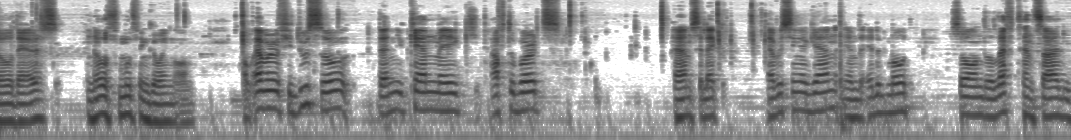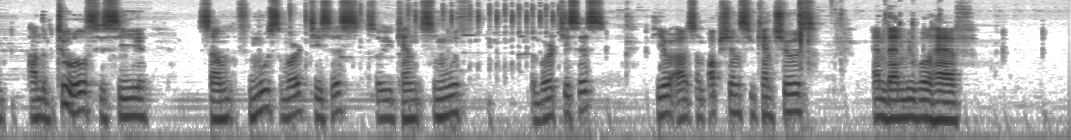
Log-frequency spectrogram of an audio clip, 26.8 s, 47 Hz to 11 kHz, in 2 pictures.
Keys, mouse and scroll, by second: 0.5 middle click, 2.2 middle click, 3.0 Tab, 4.0 middle click, 5.5 scroll down 2, 6.1 scroll down 2, 7.2 Tab, 9.0 Tab, 17.0 click, 17.9 click, 18.5 click, 19.0 click, 23.4 Tab, 23.9 middle click, 24.6-25.0 scroll up 2, 25.2-26.7 middle drag.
